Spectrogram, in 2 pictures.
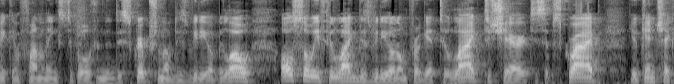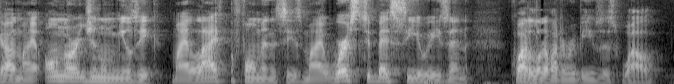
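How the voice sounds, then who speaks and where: A man speaks in a plain, everyday voice at medium pitch. His pace is fairly quick, with ordinary pitch variation. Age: 30s. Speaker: music reviewer and musician. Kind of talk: album review monologue; channel outro.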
